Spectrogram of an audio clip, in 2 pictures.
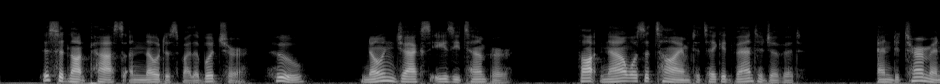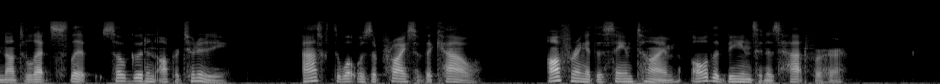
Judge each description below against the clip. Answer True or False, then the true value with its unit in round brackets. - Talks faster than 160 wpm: True (170 wpm)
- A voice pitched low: True (120 Hz)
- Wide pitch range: False (4.6 semitones)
